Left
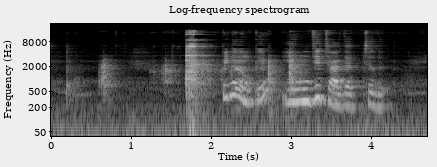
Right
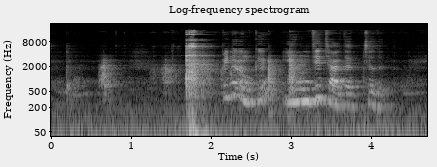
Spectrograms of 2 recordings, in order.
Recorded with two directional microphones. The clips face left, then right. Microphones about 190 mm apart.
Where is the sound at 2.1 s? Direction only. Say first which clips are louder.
Left 6 dB; 55° left (ahead or behind).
